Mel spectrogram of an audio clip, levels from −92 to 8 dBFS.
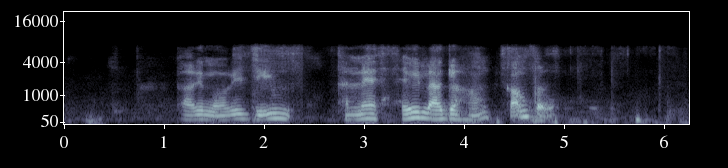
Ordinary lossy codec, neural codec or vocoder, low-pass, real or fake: Opus, 32 kbps; codec, 44.1 kHz, 2.6 kbps, DAC; 7.2 kHz; fake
